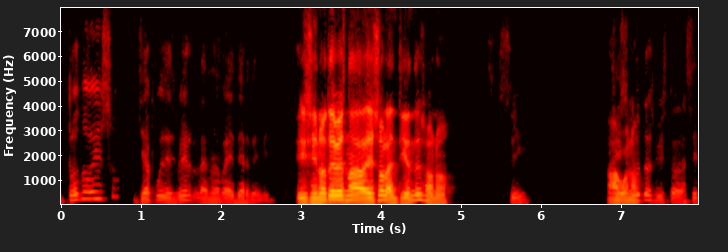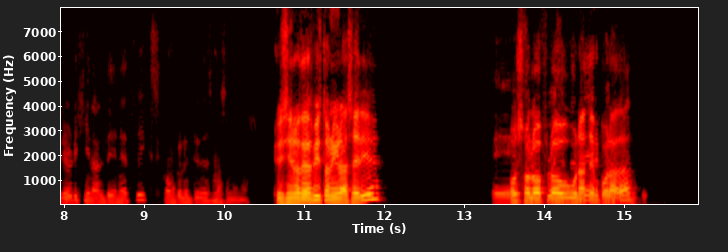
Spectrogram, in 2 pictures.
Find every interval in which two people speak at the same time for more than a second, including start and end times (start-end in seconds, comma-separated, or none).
13.6-15.0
